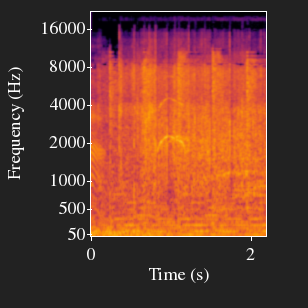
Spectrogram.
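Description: A crowd claps steadily to welcome a woman from Nantong, Jiangsu onto the show. It is a dense crackling wash of applause that holds at an even loudness for a couple of seconds, with a faint sustained musical tone underneath.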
